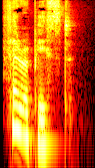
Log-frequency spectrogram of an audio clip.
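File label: "therapist", British English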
